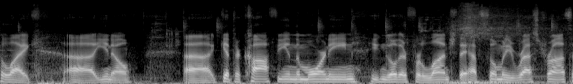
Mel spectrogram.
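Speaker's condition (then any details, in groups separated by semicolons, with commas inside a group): No condition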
